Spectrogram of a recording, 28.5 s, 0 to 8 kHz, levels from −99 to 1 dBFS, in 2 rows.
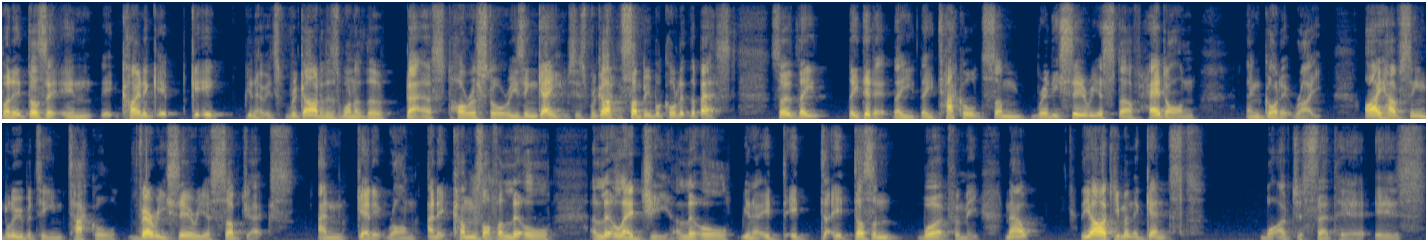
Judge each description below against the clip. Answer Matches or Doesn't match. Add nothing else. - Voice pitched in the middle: Doesn't match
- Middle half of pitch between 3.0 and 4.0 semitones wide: Matches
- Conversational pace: Matches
